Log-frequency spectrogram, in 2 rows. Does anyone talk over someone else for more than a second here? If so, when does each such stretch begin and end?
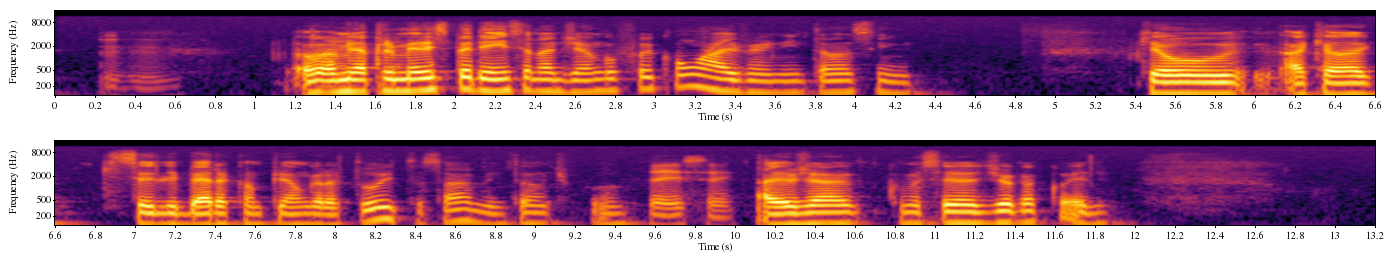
none

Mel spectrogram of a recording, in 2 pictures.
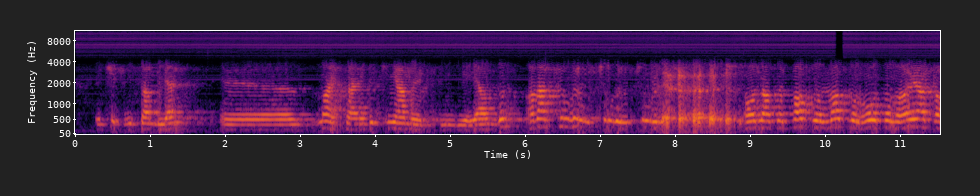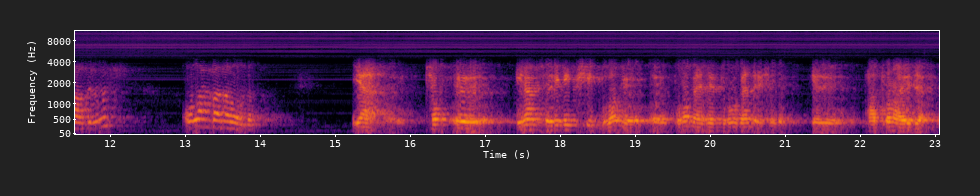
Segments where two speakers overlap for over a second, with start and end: none

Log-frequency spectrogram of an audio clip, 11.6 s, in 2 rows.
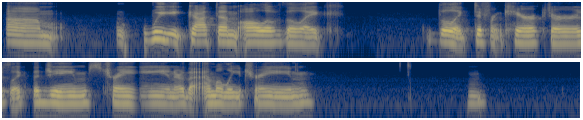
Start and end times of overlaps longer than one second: none

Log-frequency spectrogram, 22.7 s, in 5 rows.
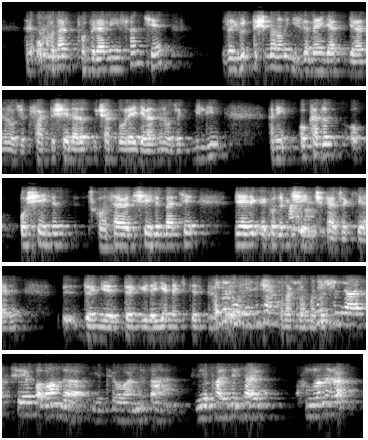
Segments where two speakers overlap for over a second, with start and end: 16.2-17.8

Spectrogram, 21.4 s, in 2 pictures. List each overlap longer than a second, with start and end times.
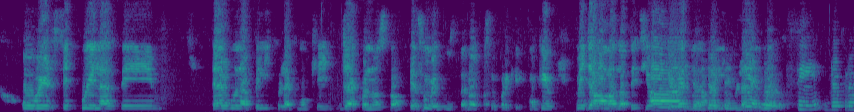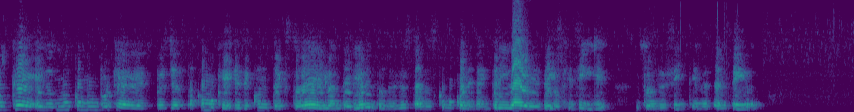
8.1-9.7

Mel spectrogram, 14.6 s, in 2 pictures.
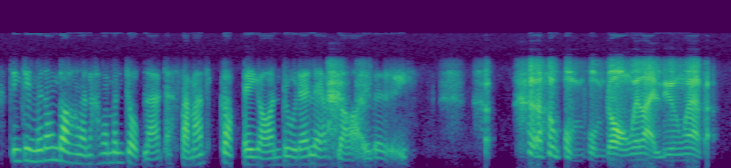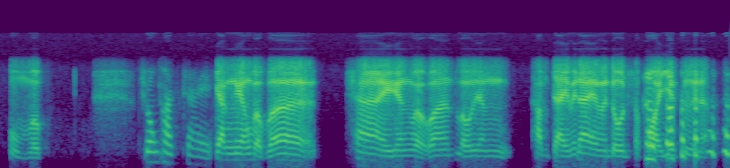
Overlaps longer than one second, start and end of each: none

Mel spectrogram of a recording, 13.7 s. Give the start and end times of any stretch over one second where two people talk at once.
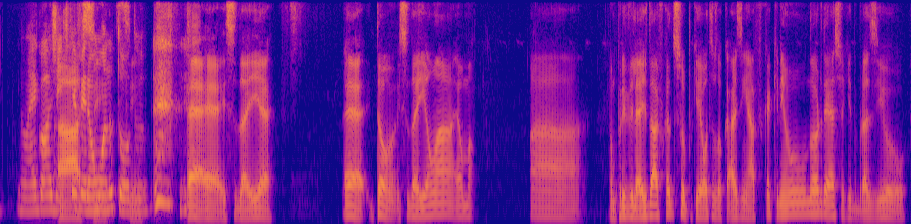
0.8-2.1

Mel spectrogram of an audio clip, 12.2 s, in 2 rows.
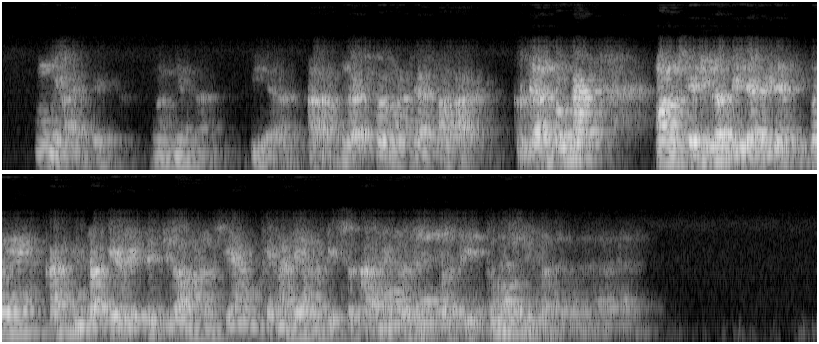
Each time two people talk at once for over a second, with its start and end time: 8.8-10.2

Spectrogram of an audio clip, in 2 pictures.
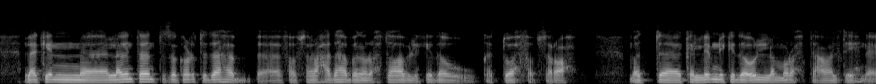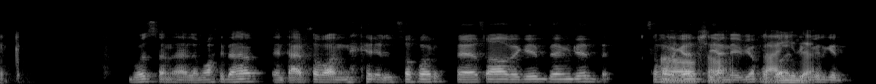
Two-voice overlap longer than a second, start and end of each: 15.4-17.0

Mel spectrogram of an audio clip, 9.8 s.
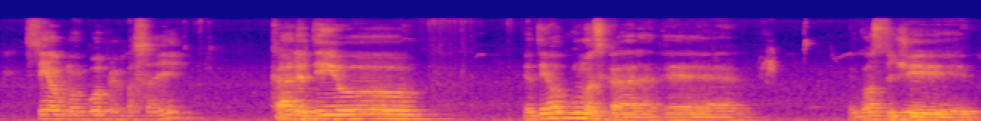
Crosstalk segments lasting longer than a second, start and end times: none

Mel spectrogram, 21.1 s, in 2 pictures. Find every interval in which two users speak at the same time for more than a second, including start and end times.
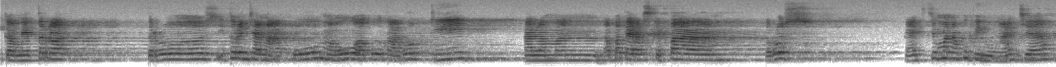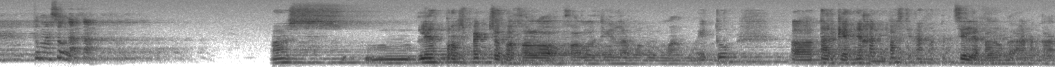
none

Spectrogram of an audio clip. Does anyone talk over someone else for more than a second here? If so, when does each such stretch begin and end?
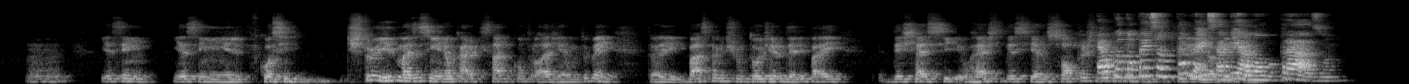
11.0-12.5

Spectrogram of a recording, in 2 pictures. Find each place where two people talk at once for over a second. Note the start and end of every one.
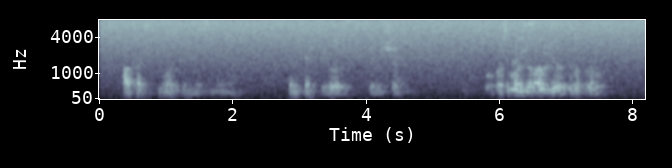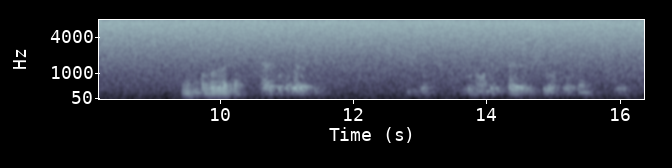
6.0-7.5

